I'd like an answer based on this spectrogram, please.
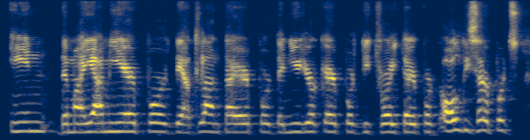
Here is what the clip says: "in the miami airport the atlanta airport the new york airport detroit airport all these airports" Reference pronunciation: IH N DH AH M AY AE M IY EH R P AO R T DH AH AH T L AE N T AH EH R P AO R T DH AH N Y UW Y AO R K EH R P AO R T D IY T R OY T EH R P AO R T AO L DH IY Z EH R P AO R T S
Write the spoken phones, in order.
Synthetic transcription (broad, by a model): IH N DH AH M AY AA M IY EH R P AO R T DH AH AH T L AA N T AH EH R P AO R T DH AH N Y UW Y AO R K EH R P AO R T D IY T R OY T EH R P AO R T AO L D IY S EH R P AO R T S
